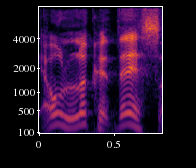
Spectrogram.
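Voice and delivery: ordinary delivery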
